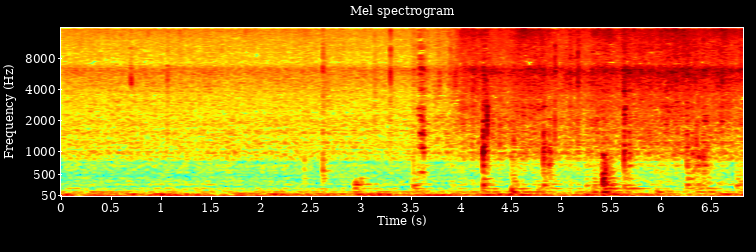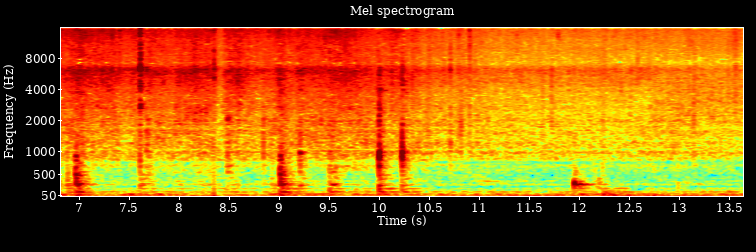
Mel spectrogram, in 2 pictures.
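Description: Chopped onions and green chillies frying in oil in a kadhai with ground spices and salt, sizzling steadily while a spatula stirs and scrapes, knocking against the pan now and then. The sizzle grows louder about four seconds in as the mixture is turned over.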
